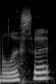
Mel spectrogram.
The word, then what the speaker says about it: Alyssa: Aesthetics is spelled E-S-T-H-E-T-I-C-S. My first name, Alyssa, A-L-Y-S-S-A, Alyssa Aesthetics XO.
